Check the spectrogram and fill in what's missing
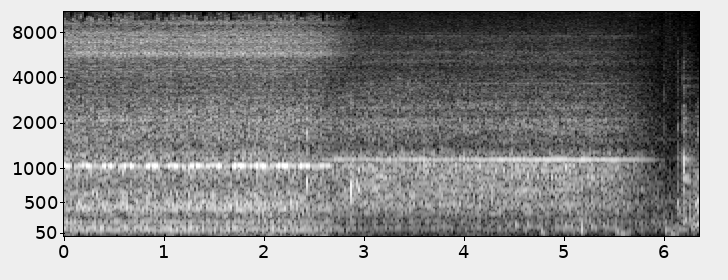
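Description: An electric stand mixer running at medium speed whips egg whites and sugar for rose, raspberry and lychee macarons, a steady close whirring drone with a high whine that eases slightly partway through, alone without talk.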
